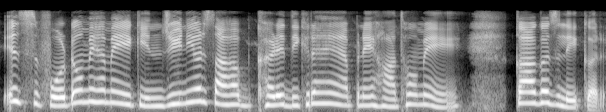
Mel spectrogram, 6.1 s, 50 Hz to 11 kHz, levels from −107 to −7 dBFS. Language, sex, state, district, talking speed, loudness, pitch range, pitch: Hindi, female, Bihar, West Champaran, 160 wpm, -14 LUFS, 250-320 Hz, 280 Hz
